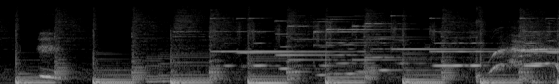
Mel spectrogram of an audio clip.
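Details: Bright, tinkling music plays throughout over a regular low pulse. No barking or other animal voice can be picked out.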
